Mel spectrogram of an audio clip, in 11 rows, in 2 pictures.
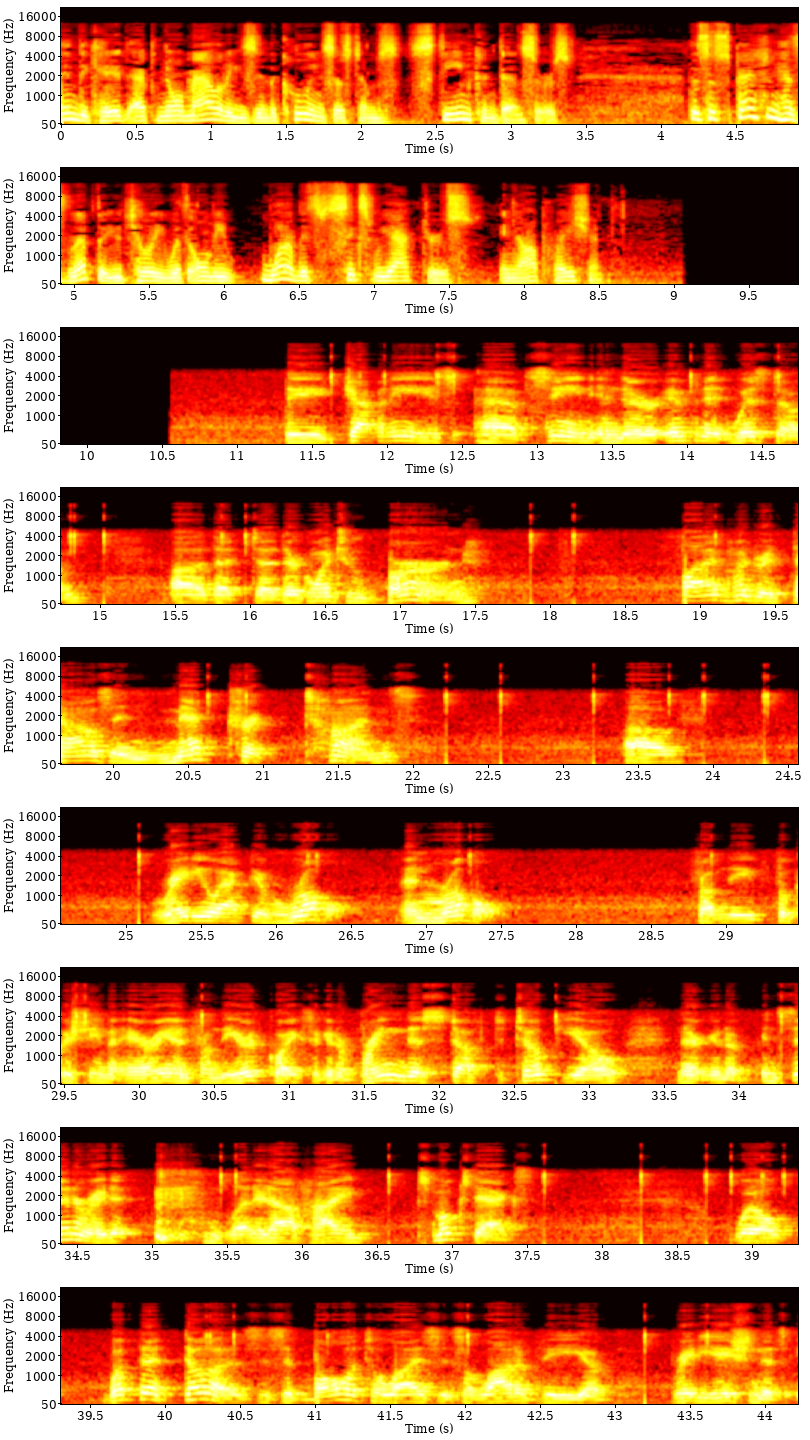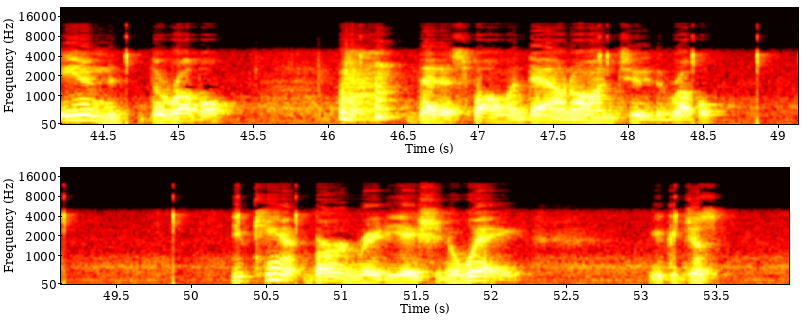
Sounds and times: Speech: 0:00.0 - 0:03.4, 0:04.2 - 0:08.6, 0:11.3 - 0:17.6, 0:18.9 - 0:22.1, 0:23.4 - 0:23.9, 0:25.2 - 0:27.6, 0:28.8 - 0:37.6, 0:38.9 - 0:45.4, 0:46.1 - 0:48.7, 0:50.2 - 0:52.3, 0:53.0 - 0:53.6.

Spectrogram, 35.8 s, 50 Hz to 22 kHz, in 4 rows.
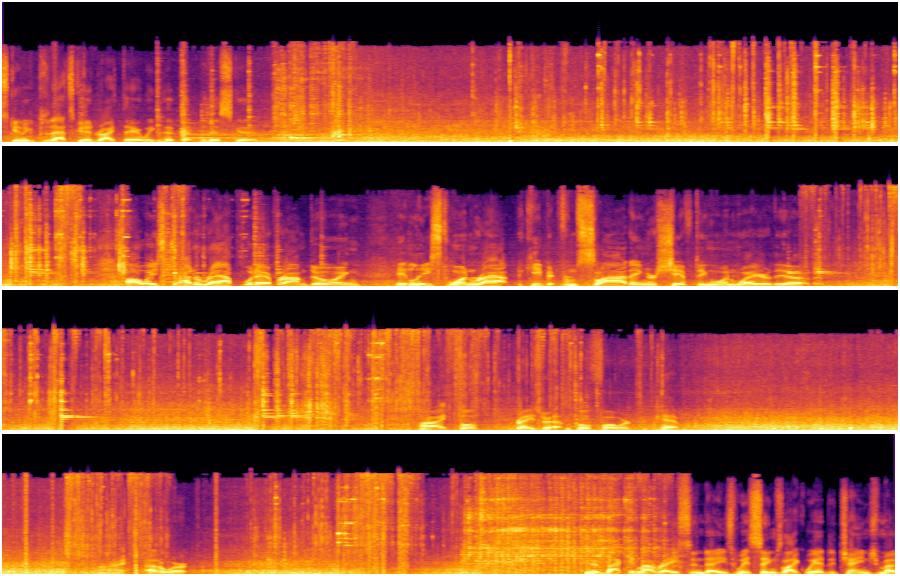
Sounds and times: Speech: 0:00.0 - 0:02.6, 0:10.2 - 0:17.2, 0:22.1 - 0:24.8, 0:27.8 - 0:28.8, 0:32.7 - 0:35.8
Outside, rural or natural: 0:00.0 - 0:35.8
Vehicle: 0:00.0 - 0:35.8.

